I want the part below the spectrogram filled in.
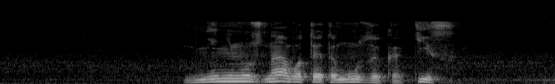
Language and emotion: Russian, angry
